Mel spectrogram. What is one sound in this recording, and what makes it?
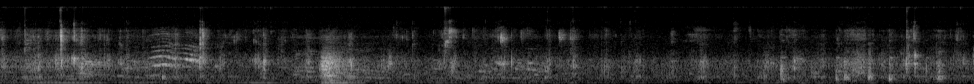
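Fingers squish and squelch in soft rice.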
